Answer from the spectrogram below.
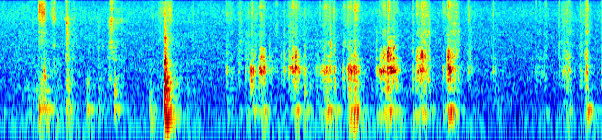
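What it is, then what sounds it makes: Woven straw basket lid. A cotton swab held in the fingertips scratches into the crevices of a hollow woven straw basket lid with a raised braided design. It makes a series of quiet, soft, dry scratching strokes with a low, muted body and almost no bright edge. Each stroke dies away quickly, and one firmer scrape stands out near the two-second mark.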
